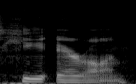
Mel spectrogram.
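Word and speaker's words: ἱερόν: on the first vowel it's a rough breathing and that's not a diphthong the iota and that epsilon are pronounced separately so it's he air on this is the word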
